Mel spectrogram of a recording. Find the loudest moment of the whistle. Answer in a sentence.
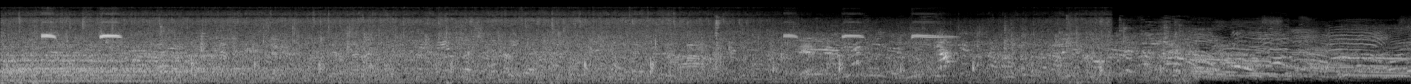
The volume of the whistle peaks at 1 second.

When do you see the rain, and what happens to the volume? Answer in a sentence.
You can hear the rain from 0.0 to 11.2 s, getting quieter.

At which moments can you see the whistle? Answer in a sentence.
The whistle can be heard from 0.4 to 1.2 s and from 7.8 to 9.6 s.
